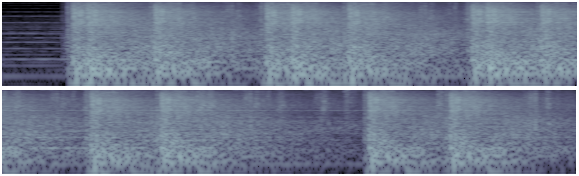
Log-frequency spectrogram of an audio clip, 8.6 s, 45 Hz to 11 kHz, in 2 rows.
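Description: Gunfire from the video game Hidden and Dangerous 2: repeated bursts of loud, dense shooting, each starting sharply and trailing off, separated by short gaps.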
